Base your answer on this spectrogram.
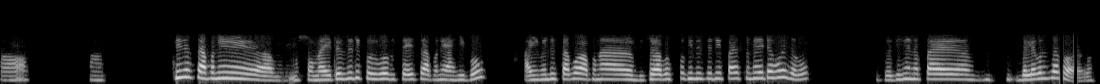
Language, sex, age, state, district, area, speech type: Assamese, female, 60+, Assam, Charaideo, urban, conversation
